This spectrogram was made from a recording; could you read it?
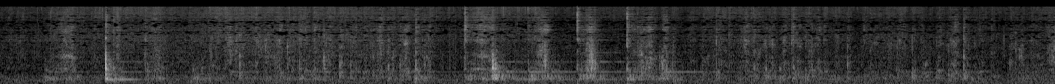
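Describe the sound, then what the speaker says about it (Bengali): A paste of mashed pointed gourd, seasoned with salt, turmeric and sugar, is stirred and fried in a pan. A soft steady sizzle runs under scattered scrapes and taps from the utensil. "এটা ঘুরিয়ে ঘুরিয়ে সুন্দর করে ভেজে নেব"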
